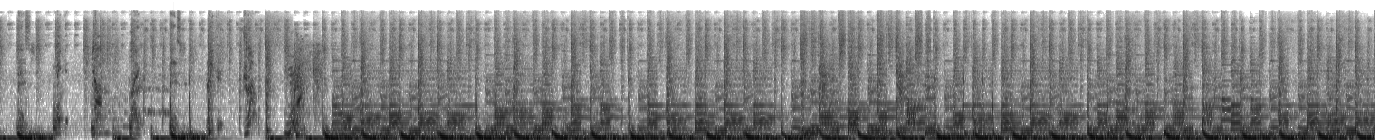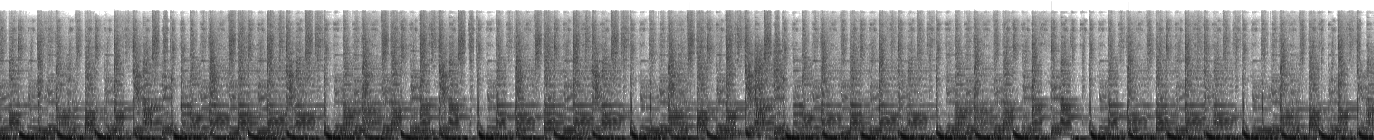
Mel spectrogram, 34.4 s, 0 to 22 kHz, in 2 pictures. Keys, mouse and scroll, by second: 0.0 scroll up 1, 0.2 i, 1.1 scroll down 1, 1.3 e, 3.8 scroll down 2, 3.9 click, 4.5 ctrl+z, 4.8 scroll up 1, 4.9 e, 5.9 scroll up 2, 6.1 ctrl+r, 6.9 click, 7.3 click, 7.9 click, 8.2 click, 8.8 ctrl+r, 9.9 ctrl+r, 10.8 ctrl+r, 12.0 click, 12.4 click, 12.7 click, 12.9 scroll up 1, 13.0 click, 13.5 click, 14.2 shift+click, 14.5 shift+click, 14.8 shift+click, 16.0 scroll down 1, 16.1 click, 16.8 click, 17.3 scroll down 2, 17.6 click, 18.4 scroll up 1, 18.4 click, 18.8 scroll down 3, 19.0 scroll up 2, 19.1 ctrl+s, 19.6-20.6 drag, 21.9 scroll up 3, 22.1 click, 22.8 scroll down 2, 23.0 click, 23.4-23.9 scroll up 5, 23.9-24.3 scroll down 5, 24.3 scroll up 2, 24.6 click, 25.9 click, 26.1 scroll up 2, 26.3 alt+shift+click, 26.8 alt+shift+click, 29.2 e, 30.9-31.4 scroll up 1, 31.4 s, 32.1 click, 32.3 scroll up 1, 32.5 ctrl+r, 33.4 click, 33.7 click, 34.2 scroll down 3, 34.3 scroll up 2.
